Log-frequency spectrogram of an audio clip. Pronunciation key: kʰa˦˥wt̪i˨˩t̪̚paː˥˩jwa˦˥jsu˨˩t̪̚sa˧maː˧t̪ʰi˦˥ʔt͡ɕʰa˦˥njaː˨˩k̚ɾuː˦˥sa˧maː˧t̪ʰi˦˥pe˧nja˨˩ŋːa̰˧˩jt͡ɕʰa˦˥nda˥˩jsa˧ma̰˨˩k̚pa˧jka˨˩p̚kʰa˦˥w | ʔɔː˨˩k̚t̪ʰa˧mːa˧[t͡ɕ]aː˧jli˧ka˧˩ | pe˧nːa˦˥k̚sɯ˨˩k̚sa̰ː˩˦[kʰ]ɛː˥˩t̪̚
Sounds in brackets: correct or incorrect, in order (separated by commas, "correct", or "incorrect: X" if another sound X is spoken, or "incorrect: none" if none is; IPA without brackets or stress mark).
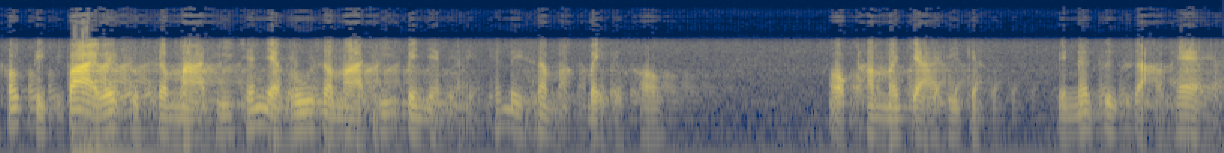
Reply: correct, incorrect: pʰ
